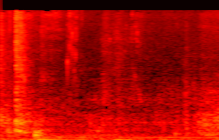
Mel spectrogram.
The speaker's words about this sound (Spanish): comiendo vegetalitos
